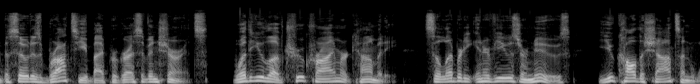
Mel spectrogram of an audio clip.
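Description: From 1.6 s right through to the end of the speech, you get a steady ticking at 10 Hz, one tick every 100 ms. That's a resampler restarted on every block: each chunk got converted on its own, so the filter at every block edge saw silence or wrapped-around samples instead of its real neighbours. The ticks ride on the signal and fade in pauses, and they fit an upsampling from 24 kHz to 48 kHz done block by block.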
